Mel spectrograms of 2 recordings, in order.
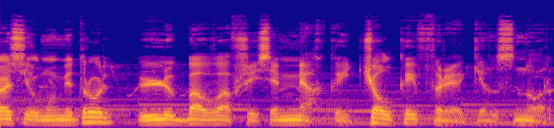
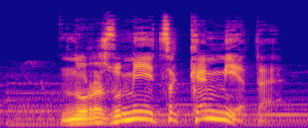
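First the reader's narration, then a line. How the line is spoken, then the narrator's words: Irritated answer. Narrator (Russian): раздраженно ответил Снорк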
